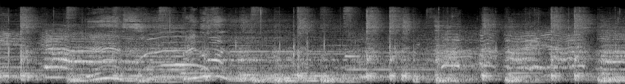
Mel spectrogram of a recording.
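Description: Live band playing a song with a lead singer over drums and keyboards, picked up on a phone's microphone in the audience.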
